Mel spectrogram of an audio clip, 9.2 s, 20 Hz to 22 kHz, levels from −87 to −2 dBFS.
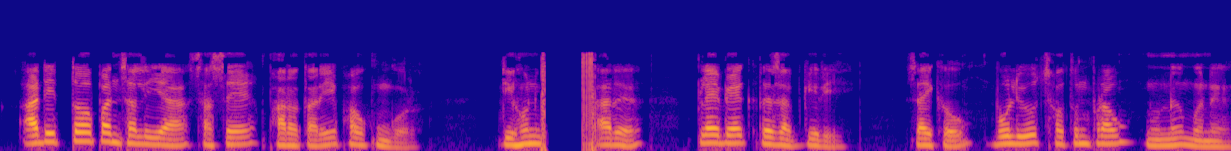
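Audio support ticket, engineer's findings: MP2 compression, whole clip: likely MPEG Layer II encoding starved of bits, consistent with a rate around 32 kbps. Encoder shuts off upper sub-bands entirely and coarsely quantises the rest. Result: speech dull, nothing above 6.1 kHz, heavy gurgling, granular distortion, bands flickering in and out.

Cable pulled and plugged in, 4.06 to 4.47 s: live connector pulled and reinserted. Pop at disconnect, about 355 ms of near silence, then a 72 ms burst of 50 Hz mains buzz while only the tip makes contact, second pop as signal returns.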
